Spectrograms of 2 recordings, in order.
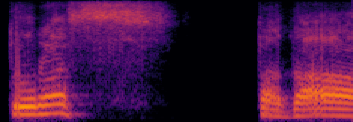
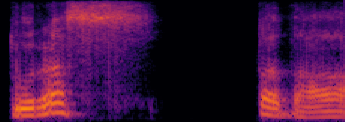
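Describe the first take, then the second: Both takes have the same delivery.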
